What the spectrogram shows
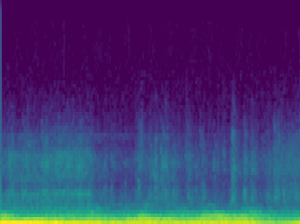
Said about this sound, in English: Okay, plane, you can fucking go by.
